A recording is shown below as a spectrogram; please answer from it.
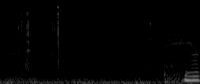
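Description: Faint scattered clicks and light rustling from a fan of plastic nail swatch sticks handled in a gloved hand. A woman's voice starts near the end.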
